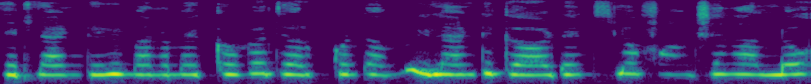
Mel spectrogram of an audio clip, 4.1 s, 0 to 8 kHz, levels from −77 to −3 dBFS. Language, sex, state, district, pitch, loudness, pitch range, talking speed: Telugu, male, Telangana, Karimnagar, 350 Hz, -21 LUFS, 345-365 Hz, 160 wpm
